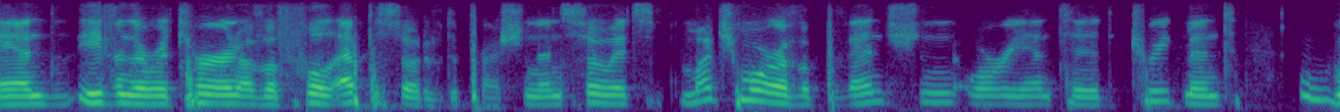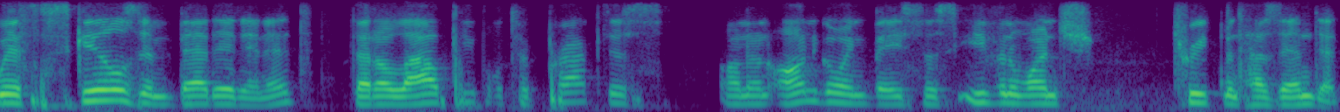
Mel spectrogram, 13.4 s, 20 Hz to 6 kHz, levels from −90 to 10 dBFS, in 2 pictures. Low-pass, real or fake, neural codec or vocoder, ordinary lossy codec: 5.4 kHz; real; none; Opus, 16 kbps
